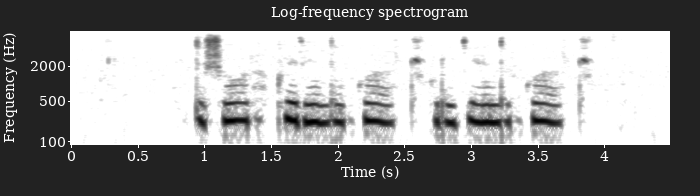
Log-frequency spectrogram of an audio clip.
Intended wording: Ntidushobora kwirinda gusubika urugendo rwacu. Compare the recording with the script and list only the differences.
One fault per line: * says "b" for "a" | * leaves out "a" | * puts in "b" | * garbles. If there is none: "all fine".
* says "rwacu" for "gusubika"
